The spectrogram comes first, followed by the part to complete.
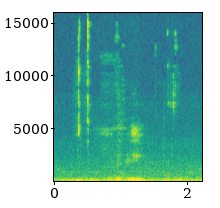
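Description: Near silence broken by a faint computer mouse click, two quick ticks close together about half a second in.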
